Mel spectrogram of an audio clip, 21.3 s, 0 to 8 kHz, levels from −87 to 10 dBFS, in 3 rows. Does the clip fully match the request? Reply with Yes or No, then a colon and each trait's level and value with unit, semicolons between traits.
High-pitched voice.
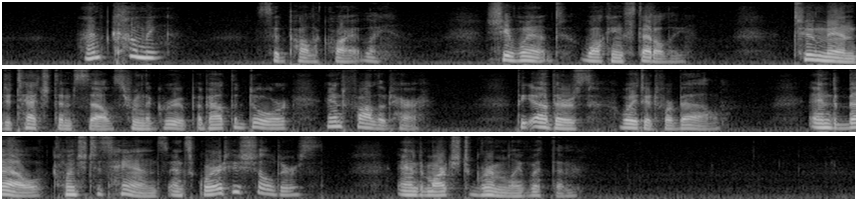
No: low, 130 Hz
